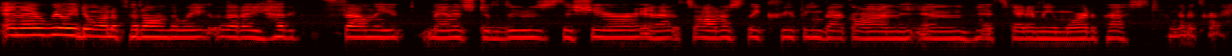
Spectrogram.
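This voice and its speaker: A woman giving a candid, rambling confessional vlog, sounding frustrated and halting as she talks indoors. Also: mid-range voice, flat delivery, darkish tone, no room sound, low-quality recording. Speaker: personal vlogger. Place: indoors in an apartment.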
